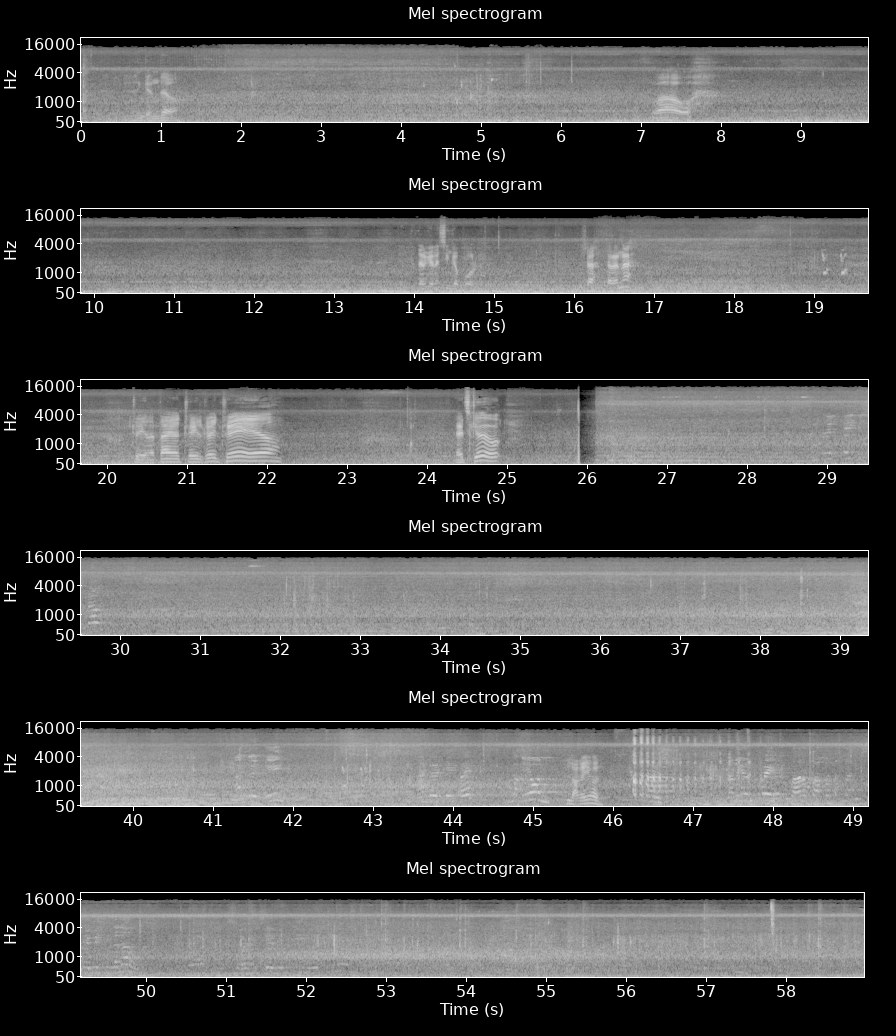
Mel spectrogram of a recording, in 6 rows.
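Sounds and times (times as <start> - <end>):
bike tyres on paved path: 0.0 - 14.0, 14.6 - 47.0, 47.6 - 58.9
steady humming drone: 0.0 - 58.9
wind rumble on microphone: 0.0 - 58.9.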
